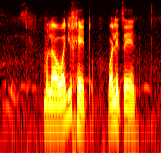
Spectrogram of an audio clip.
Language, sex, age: Tswana, male, 22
